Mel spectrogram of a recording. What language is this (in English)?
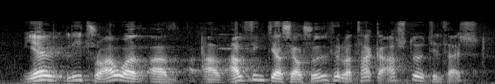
Icelandic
